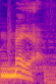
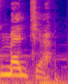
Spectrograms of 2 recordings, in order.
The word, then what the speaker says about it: Meja: I've answered the question my name is pronounced Maya but it's definitely a y yes it's definitely a year May yeah not major some people say major and I'm like it's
